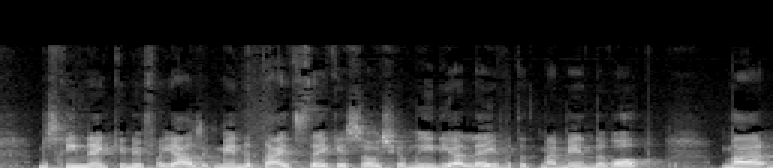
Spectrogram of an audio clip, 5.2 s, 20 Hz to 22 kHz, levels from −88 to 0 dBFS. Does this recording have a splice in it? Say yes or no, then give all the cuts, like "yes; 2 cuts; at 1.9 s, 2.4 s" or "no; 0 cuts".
no; 0 cuts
